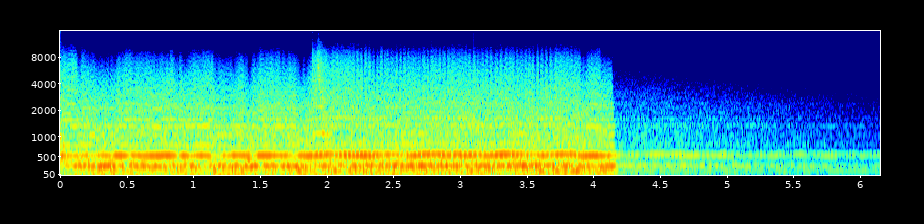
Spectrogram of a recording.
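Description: Synthesizer music from the Waldorf Largo software synth playing back in a cinematic track: a held, pitched note over a dense texture that stops sharply about four seconds in, leaving a reverb tail that fades away.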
